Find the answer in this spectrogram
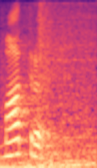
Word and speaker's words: matra: For example, the Sanskrit word matra with a long A and a soft T becomes mater in Greek and mother in English.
